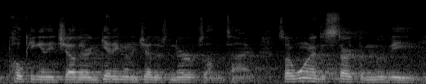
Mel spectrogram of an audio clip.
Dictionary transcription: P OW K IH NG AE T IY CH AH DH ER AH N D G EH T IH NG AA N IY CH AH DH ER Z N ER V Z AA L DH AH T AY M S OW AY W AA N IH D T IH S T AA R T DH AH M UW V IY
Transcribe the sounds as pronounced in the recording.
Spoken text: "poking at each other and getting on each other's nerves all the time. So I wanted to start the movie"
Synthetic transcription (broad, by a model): P OW K IH NG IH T IY CH AH DH ER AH N G EH T IH NG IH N IY CH AH DH ER Z N ER V Z AA L DH AH T AY M S OW AY W AA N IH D T IH S T AA R T DH AH M UW V IY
